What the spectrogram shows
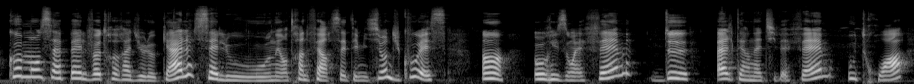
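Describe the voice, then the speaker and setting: High-voiced woman presenting a radio quiz. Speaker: radio co-host running the quiz.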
